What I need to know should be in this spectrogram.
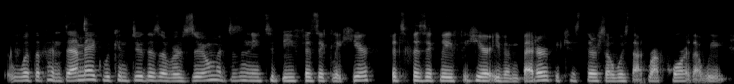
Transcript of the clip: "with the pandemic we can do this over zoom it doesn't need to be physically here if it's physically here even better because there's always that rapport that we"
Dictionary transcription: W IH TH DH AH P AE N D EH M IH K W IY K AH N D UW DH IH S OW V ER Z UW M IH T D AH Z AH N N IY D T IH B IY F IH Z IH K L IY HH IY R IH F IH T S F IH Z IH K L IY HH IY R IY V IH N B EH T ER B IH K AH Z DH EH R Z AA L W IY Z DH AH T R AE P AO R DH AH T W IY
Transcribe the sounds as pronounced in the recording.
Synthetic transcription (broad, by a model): W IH DH AH P AE N D EH M IH K W IY K AH N D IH DH IH S OW V ER Z UW M IH T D AH Z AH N N IY D T IH B IY F IH Z IH K L IY HH IY R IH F IH T S F IH Z IH K L IY HH IY R IY V IH N B EH T ER B IH K AH Z DH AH R Z AA L W IY Z DH AH T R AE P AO R DH AH T W IY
